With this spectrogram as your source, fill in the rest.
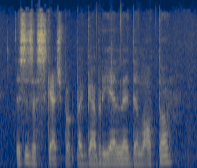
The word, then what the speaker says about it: Gabriele Dell'Otto: This is a sketchbook by Gabriele Dell'Otto, or as Americans say, Gabriele Dell'Otto.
